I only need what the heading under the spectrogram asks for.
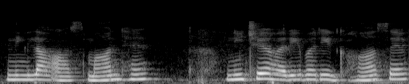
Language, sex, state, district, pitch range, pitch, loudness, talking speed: Hindi, female, Uttar Pradesh, Lalitpur, 205-235 Hz, 220 Hz, -16 LUFS, 115 wpm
